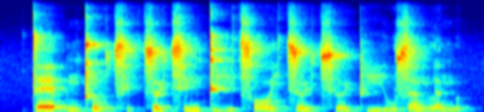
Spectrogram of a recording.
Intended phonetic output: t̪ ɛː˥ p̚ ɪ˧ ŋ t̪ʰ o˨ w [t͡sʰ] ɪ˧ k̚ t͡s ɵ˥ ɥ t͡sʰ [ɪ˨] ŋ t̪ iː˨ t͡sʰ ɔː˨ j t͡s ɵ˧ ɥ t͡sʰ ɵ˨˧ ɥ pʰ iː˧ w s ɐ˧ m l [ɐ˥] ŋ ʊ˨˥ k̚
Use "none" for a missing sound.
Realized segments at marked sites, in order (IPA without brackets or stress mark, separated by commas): t͡sʰ, ɪ˧, ɐ˧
